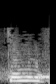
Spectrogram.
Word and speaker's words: chư: Cái hôm trước mình học rồi đó, thay vì chữ trừ đó, đúng ra phải đọc là chư phiền não mới đúng, chứ không có trừ.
